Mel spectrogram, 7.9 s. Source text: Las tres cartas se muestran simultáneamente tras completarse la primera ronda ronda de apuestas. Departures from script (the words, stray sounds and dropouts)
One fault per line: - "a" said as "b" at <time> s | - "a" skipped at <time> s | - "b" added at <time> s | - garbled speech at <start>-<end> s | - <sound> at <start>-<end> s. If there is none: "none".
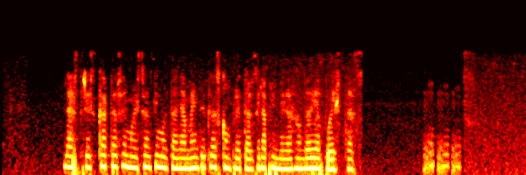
- "ronda" skipped at 4.6 s
- laugh at 6.4-6.9 s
